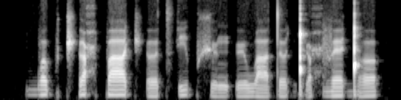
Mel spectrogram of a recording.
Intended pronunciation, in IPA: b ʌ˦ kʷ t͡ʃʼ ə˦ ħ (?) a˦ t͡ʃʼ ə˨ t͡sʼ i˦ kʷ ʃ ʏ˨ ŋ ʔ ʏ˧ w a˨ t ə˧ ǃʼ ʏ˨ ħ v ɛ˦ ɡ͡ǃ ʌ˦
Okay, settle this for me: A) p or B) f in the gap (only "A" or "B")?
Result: A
